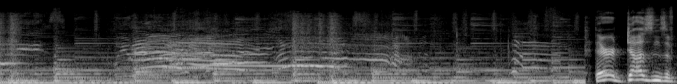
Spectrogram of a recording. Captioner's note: light upbeat music; cultists yelling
